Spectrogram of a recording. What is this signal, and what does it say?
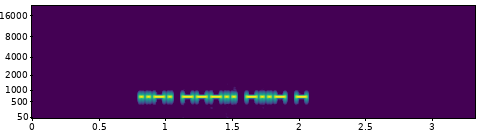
Morse code, heard as a keyed tone, about 43 wpm, 700 Hz. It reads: F8XT
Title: DXCC-100 Call Signs - 4 Characters - 45wpm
